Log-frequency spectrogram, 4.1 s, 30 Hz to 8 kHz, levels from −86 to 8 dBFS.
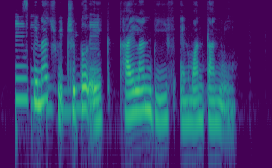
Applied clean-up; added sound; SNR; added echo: neural mask model RNNoise.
